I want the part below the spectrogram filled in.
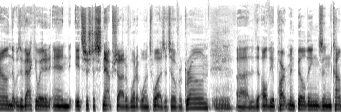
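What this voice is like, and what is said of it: Usual voice. Nothing is said of it.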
